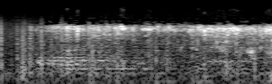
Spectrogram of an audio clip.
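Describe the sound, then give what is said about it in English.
Water splashes and churns steadily in a dish pan as a man washes dishes with soap in a kitchen, a continuous hissy rush that swells slightly toward the end, with no one speaking. “he's decided to be helpful and wash the dishes she left in the kitchen.”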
